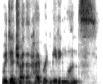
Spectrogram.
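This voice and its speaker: A woman's voice: sits low, fairly even intonation, moderate pace, a bit bright, husky. A woman chairing a commission meeting over a video call, speaking with many fillers and restarts. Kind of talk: virtual meeting discussion.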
